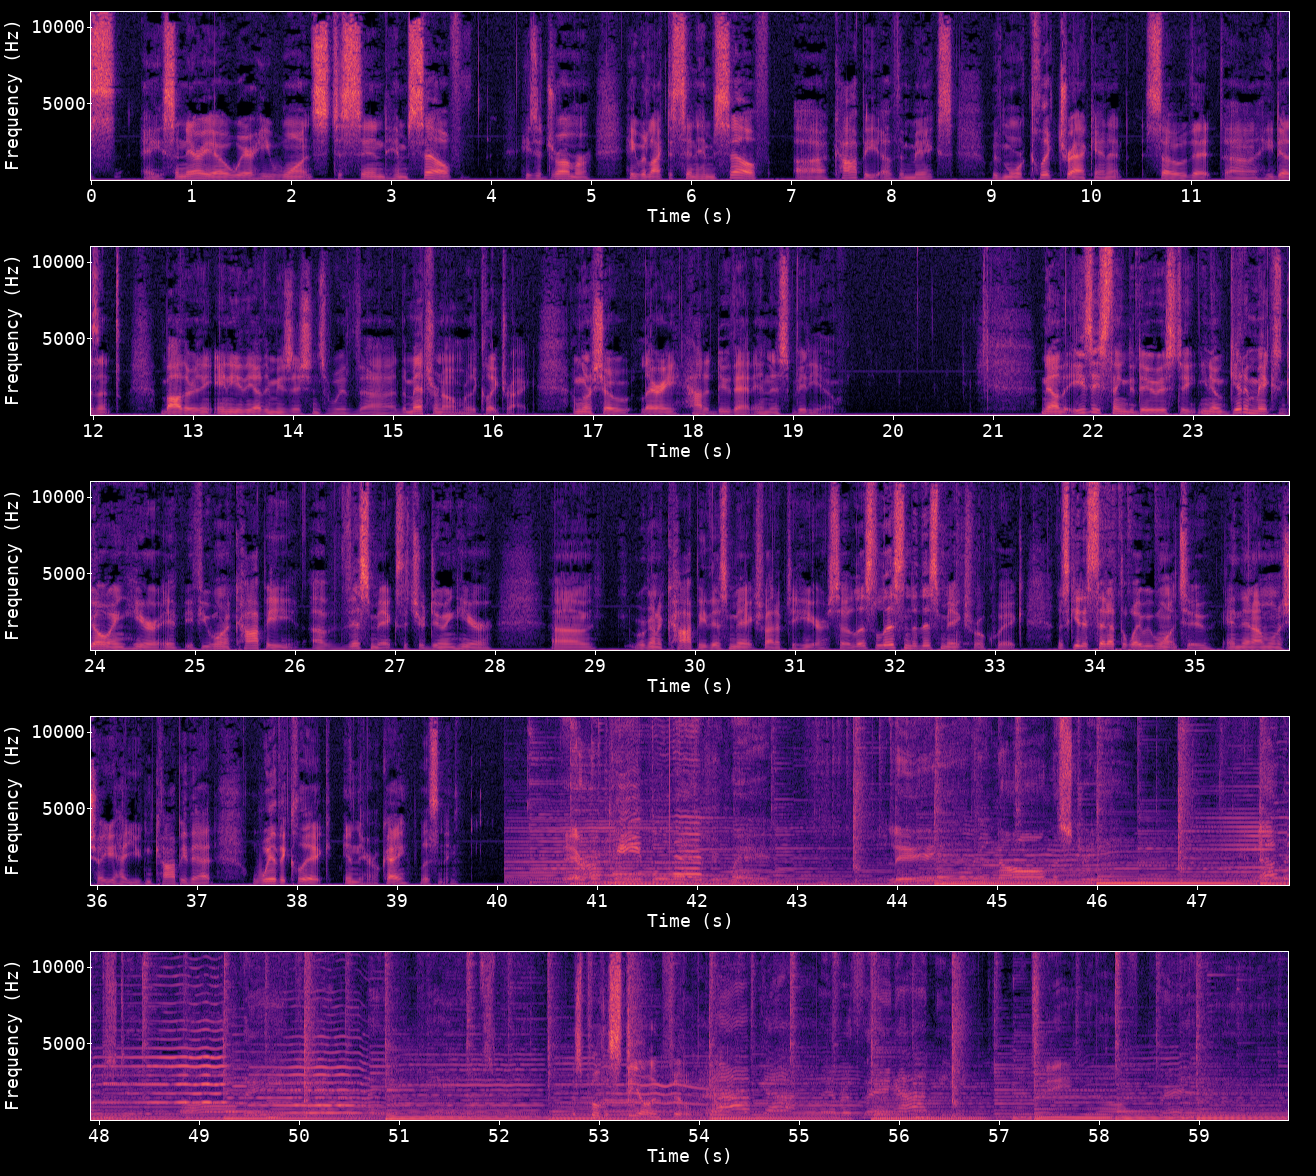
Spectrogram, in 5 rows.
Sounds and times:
Speech: 0.0 - 19.5, 21.5 - 28.0, 28.6 - 39.7, 45.0 - 46.1, 47.6 - 48.2, 52.7 - 56.3.

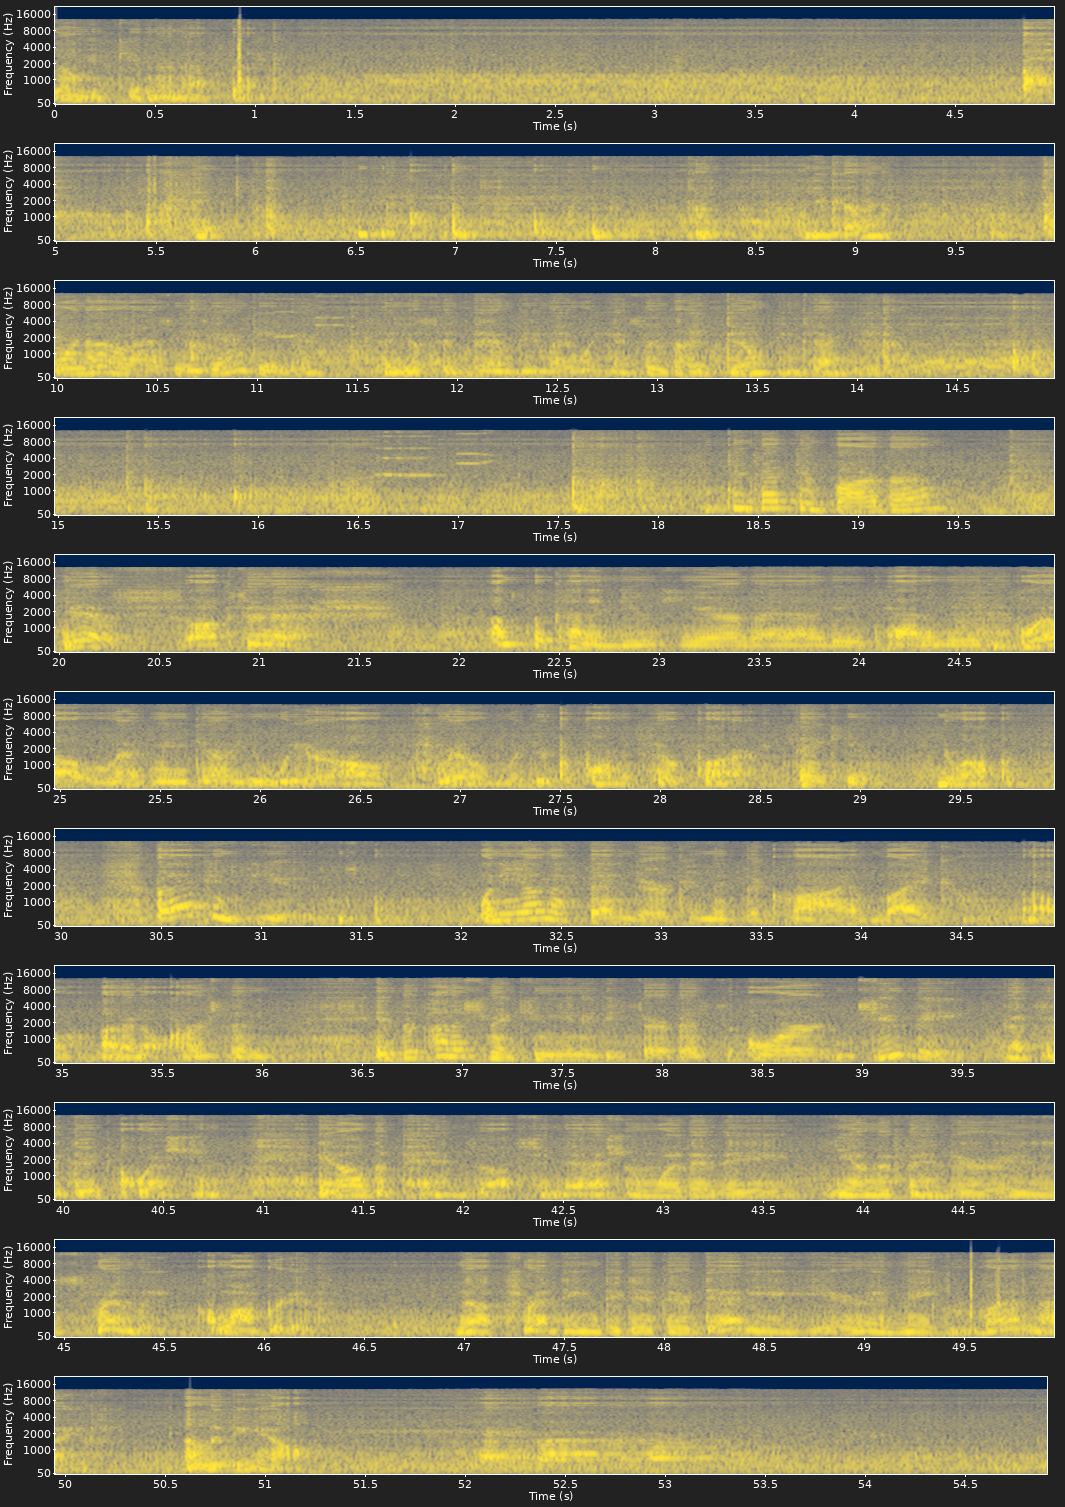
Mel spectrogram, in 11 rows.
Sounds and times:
Inside, small room: 0.0 - 54.9.

